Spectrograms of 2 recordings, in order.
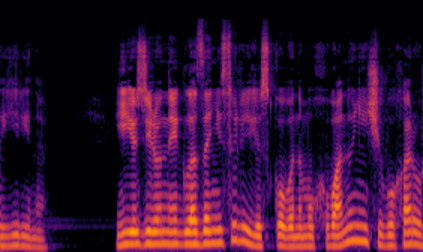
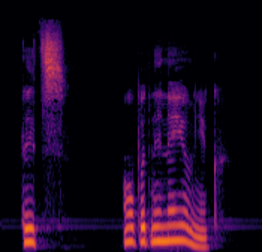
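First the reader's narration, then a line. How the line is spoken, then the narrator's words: Quiet voice. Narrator (Russian): негромко произнес Сантьяго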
